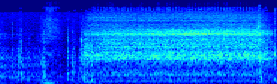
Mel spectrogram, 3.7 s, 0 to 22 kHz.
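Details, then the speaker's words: 1989 Porsche 911 Carrera 3.2 Cabriolet, driver's power mirror moved down, up and left by joystick with ignition on, before the passenger-side wiring repair: even two-second small-motor whir, no grinding or clicking; normal. "so if I you know go down you can see the mirror moving down up that's right and then there's left"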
